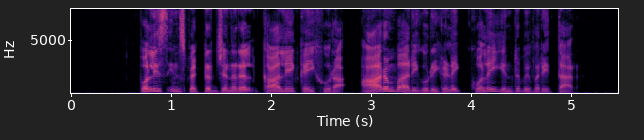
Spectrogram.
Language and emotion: Tamil, neutral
